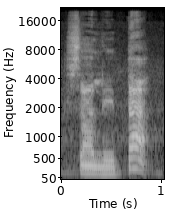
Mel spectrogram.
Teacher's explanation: third syllable has the accent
